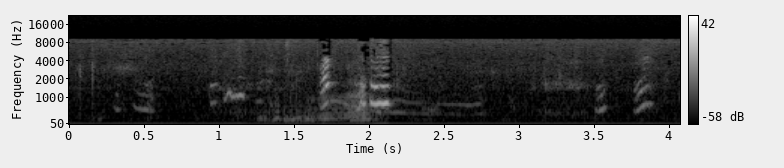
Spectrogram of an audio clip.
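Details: Puppies playing with and pestering their mother, who hides on top of the doghouse; short high whimpering yelps and squeaks, a louder cluster of cries midway, then scattered soft squeals, with a man talking nearby.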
